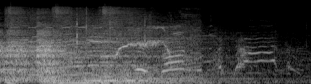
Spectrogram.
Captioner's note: screaming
